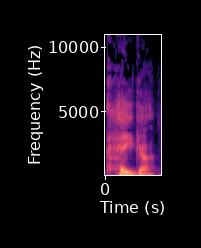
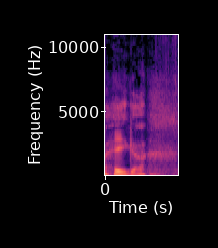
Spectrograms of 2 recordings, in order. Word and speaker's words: Hager: he no hold on it's not anymore because I've watched your videos on YouTube Peak and your name is Hager so that's how you pronounced it you said uh hello I am Hager so Hager I got your name right because I say or Hague or or is Hager you've sent this through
